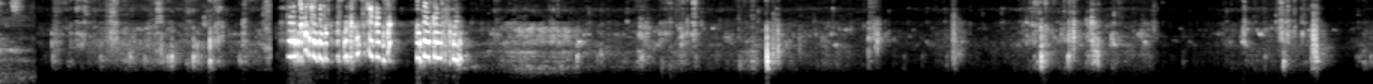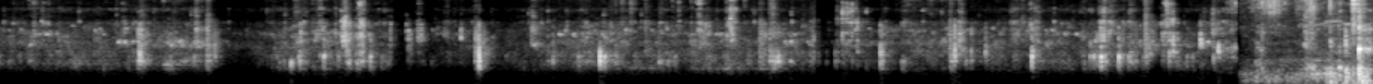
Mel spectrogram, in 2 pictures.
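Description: Light rustling and small taps of paper strips being handled and pressed down by hand onto a card photo frame, with a louder paper rustle about two seconds in.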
